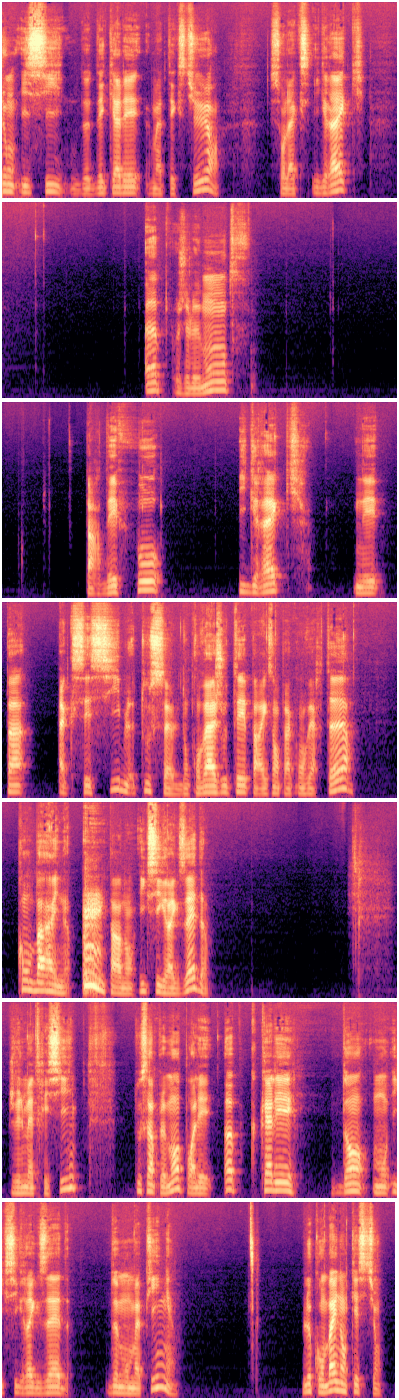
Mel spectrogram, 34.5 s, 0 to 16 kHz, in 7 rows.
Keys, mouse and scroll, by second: 13.3-24.0 drag, 31.4-33.6 drag.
